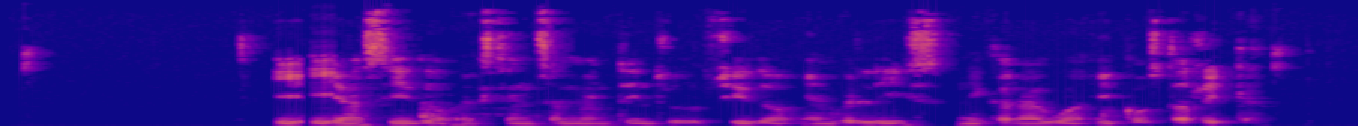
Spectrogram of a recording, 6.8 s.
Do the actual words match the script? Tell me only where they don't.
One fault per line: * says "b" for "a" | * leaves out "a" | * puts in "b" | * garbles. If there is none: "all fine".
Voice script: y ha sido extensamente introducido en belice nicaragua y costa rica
* puts in "y"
